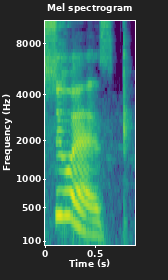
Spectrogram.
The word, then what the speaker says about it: Suez: yes i am talking about that suez it's pronounced suez thank you suez you guys are great okay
